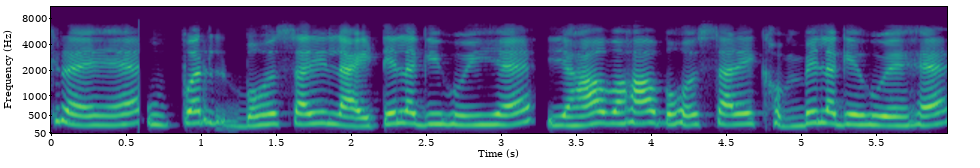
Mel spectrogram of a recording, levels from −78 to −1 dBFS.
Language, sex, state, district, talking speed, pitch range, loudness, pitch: Hindi, female, Maharashtra, Pune, 170 wpm, 245-285 Hz, -20 LUFS, 265 Hz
